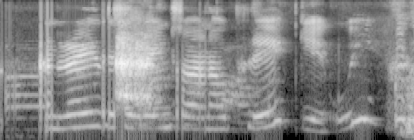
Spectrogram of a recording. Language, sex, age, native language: Icelandic, female, 12, Icelandic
